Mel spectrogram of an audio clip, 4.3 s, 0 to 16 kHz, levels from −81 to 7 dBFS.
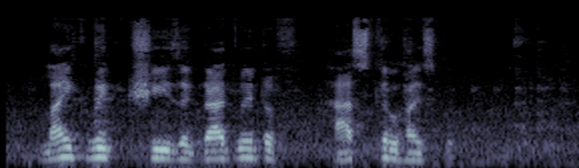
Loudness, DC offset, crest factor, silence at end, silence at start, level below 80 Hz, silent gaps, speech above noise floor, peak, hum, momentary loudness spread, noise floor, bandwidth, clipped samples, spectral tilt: -26 LUFS; under 0.1%; 20 dB; 0.2 s; 0.3 s; -58 dBFS; none; 24 dB; -8 dBFS; none; 11 LU; -49 dBFS; 11.5 kHz; under 0.1%; -5.5 dB/octave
